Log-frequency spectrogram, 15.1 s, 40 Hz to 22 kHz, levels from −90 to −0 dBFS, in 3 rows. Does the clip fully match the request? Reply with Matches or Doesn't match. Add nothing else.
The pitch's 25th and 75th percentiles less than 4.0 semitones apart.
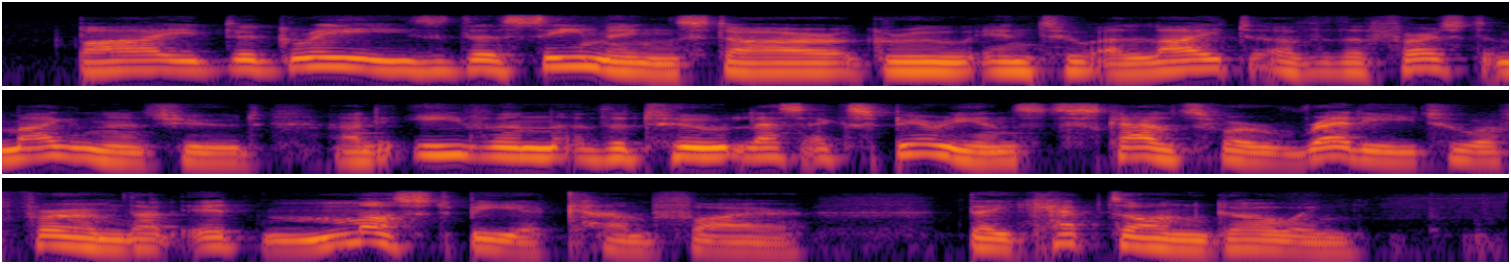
Doesn't match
